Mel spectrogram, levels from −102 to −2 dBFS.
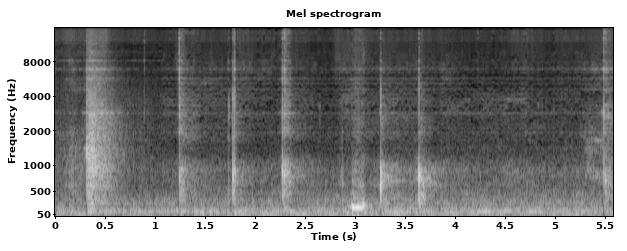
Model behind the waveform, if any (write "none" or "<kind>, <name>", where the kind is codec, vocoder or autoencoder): codec, SNAC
